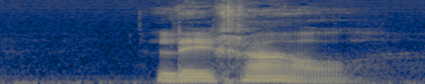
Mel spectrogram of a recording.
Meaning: legal, lawful, licit
- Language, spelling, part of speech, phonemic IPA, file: Dutch, legaal, adjective, /leˈɣal/, Nl-legaal.ogg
